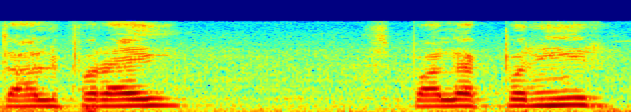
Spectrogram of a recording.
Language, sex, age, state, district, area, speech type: Urdu, male, 45-60, Delhi, New Delhi, urban, spontaneous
